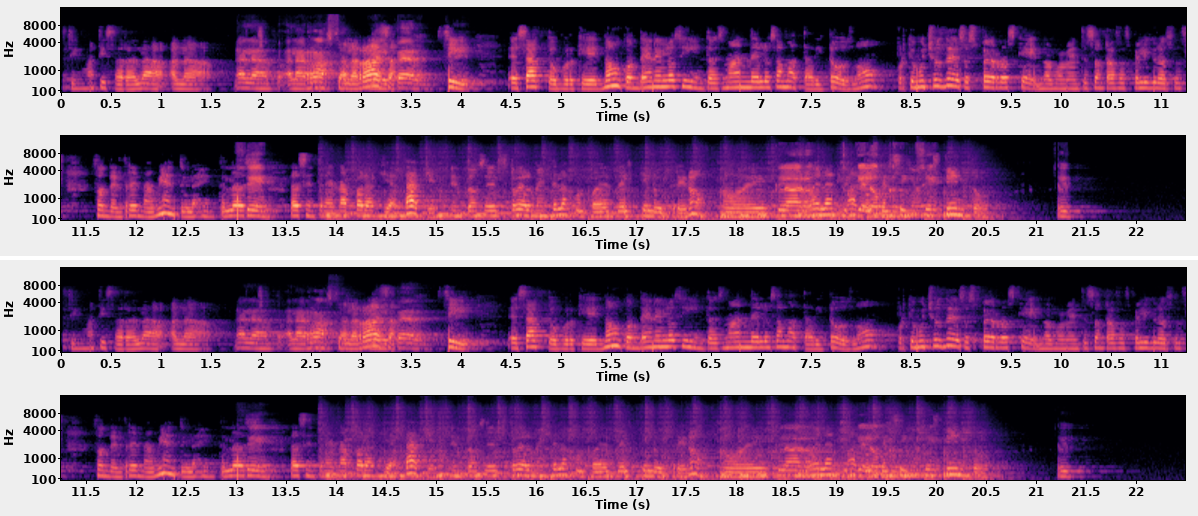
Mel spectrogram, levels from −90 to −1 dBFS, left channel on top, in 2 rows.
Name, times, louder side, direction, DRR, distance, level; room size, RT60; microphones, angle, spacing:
voice 1, 0.0-1.5 2.4-3.4 3.9-4.1 4.5-13.1 13.5-18.3 18.6-20.5, left 4 dB, 35° left, 0.8 m, -28 dB
voice 2, 1.7-3.6 3.9-4.1 13.1-13.3 18.4-20.1 21.2-21.3, left 5 dB, 85° left, 1.1 m, -29 dB
sound 1, 13.8-20.5, equal, 10° right, 6.0 m, -32 dB
28.0 x 21.5 x 7.0 m
head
